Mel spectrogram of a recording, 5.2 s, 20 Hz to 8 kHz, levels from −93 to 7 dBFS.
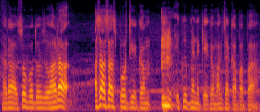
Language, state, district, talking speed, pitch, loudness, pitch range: Nyishi, Arunachal Pradesh, Papum Pare, 160 wpm, 145 Hz, -17 LUFS, 130-165 Hz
